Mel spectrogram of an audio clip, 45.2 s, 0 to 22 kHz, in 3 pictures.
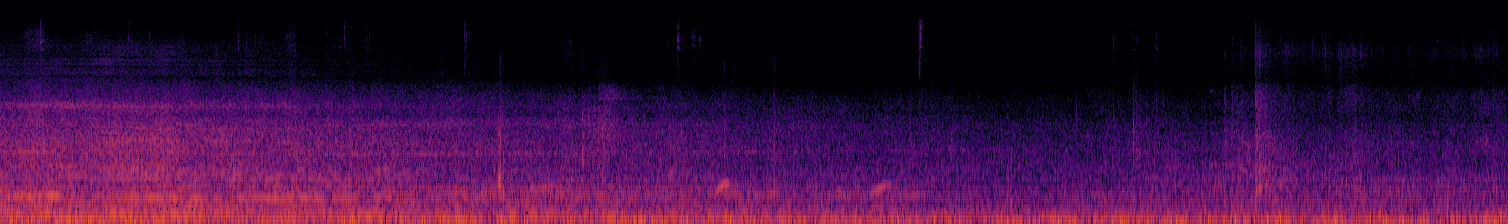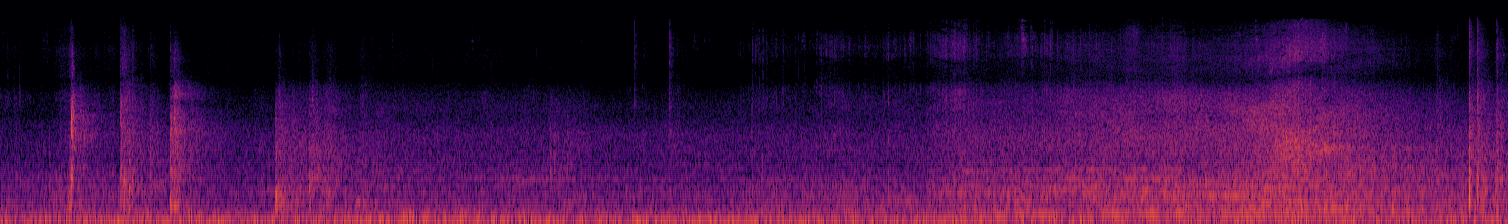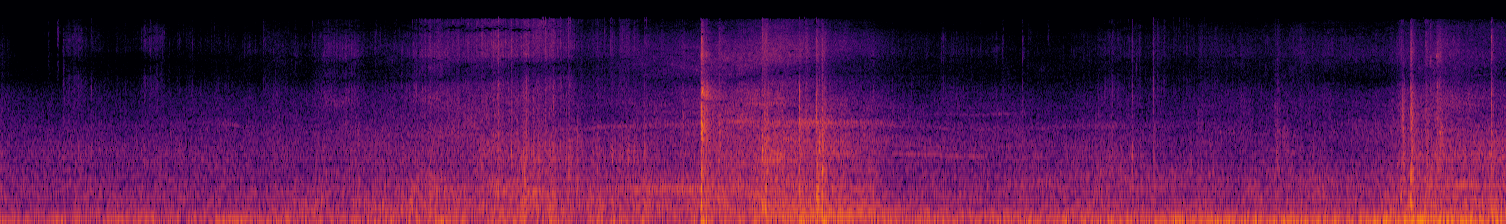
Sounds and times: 0.0s subway 45.2s

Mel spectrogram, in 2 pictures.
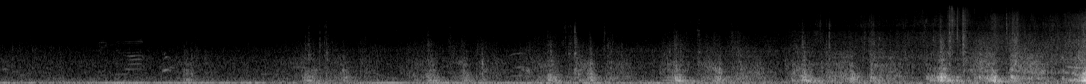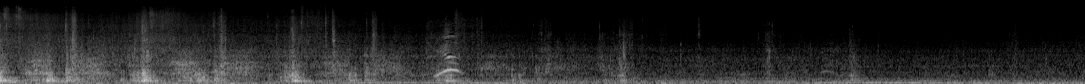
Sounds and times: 0.0s rowing boat 21.7s

